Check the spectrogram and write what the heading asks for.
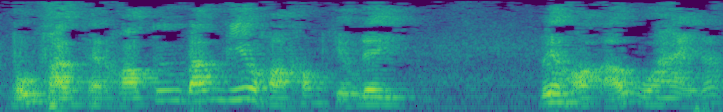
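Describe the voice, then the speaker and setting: A man, a Buddhist monk, telling stories in a lively sermon and asking his listeners questions directly. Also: a little high, brisk. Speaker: Buddhist monk giving a dharma talk. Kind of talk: storytelling sermon. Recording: roomy, dull lo-fi recording with faint hiss.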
